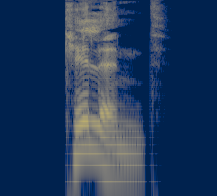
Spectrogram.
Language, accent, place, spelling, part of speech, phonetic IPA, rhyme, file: German, Germany, Berlin, killend, verb, [ˈkɪlənt], -ɪlənt, De-killend.ogg
- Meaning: present participle of killen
